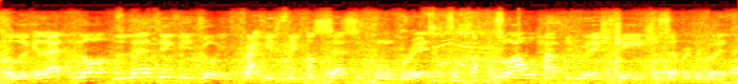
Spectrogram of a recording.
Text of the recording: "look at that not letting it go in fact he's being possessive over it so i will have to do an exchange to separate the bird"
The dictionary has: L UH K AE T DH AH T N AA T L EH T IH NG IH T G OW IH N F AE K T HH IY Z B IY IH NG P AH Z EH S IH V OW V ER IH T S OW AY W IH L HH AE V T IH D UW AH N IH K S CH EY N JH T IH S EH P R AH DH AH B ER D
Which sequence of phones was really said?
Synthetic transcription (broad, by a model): L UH K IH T DH AH T N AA T L EH T IH NG IH T G OW IH N F AE K T HH IY Z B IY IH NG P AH S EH S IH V OW V ER IH T S OW AY W IH L HH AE F T IH D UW AH N IH K S CH EY N JH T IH S EH P R AH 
